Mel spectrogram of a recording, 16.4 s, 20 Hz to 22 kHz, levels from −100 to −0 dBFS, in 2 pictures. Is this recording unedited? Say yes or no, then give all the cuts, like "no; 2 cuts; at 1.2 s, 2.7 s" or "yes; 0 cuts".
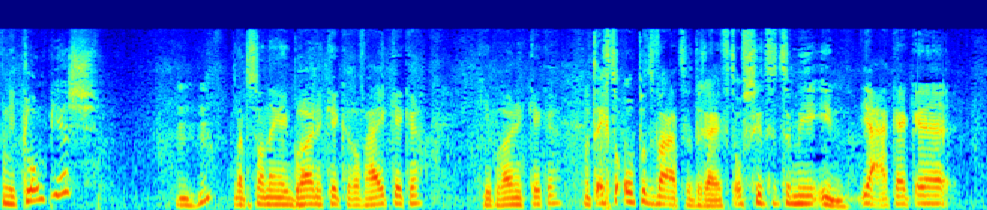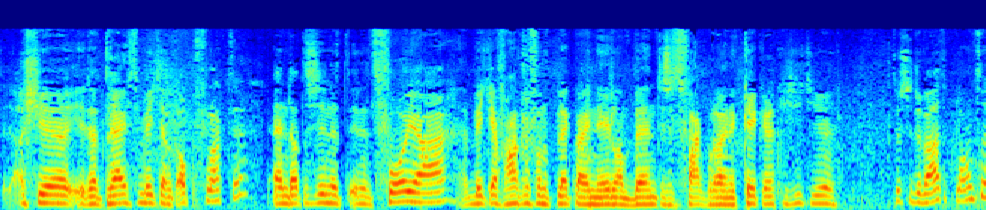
no; 2 cuts; at 10.4 s, 14.7 s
